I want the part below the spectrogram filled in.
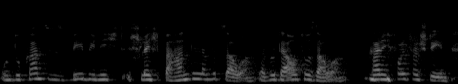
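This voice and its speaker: A somewhat breathy voice talks at a fairly quick pace. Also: woman. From Rhineland, near Cologne, Germany. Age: 40s. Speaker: author, journalist and editor. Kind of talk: podcast interview.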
